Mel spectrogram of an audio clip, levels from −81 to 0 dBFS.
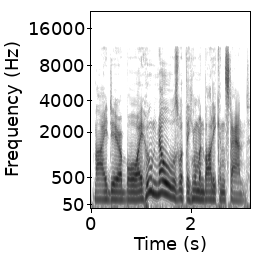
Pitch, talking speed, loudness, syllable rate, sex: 135 Hz, 205 wpm, -16 LUFS, 4.2 syllables/s, male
